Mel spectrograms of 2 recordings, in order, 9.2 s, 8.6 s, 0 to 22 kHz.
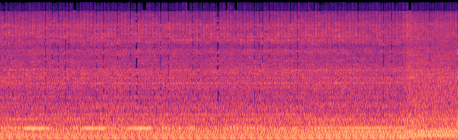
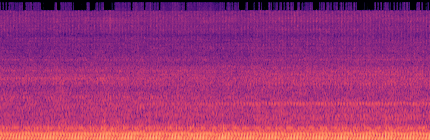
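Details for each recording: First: John Deere 445 twin, after fitting new OEM coils: strong, even idle with steady firing and no misses, both cylinders firing; normal running. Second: John Deere 445 mower engine with the right plug disconnected, running on the left cylinder only during coil-pack troubleshooting of a sporadic miss: a steady, loud, lopsided thumping idle, weak under load as expected.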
